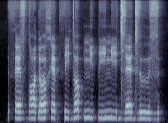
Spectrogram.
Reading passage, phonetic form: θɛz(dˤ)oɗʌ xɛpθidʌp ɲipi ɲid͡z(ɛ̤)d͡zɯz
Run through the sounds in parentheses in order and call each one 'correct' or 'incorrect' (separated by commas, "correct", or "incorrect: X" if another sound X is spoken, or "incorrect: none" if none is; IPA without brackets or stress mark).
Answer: correct, incorrect: ɛ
